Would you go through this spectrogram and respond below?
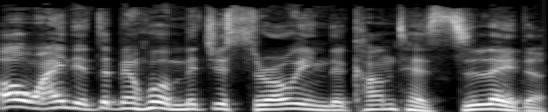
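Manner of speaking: acted loud speaking. Retelling what someone announced in a bar: imitating someone speaking loudly. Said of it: "还讲得很大声说".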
